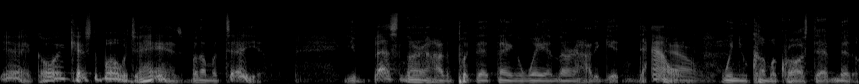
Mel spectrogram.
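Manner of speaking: barely-there, very quiet, hushed half-whisper. Retelling what was said to receivers: retelling a half-whisper. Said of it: "I'm whispering to 'em like".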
